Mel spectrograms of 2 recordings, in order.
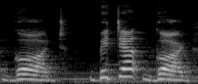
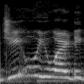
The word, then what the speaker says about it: gourd: Okay, so the ninth vegetable name is bitter gourd. So keep in mind, in bitter last r is silent. Okay, and in gourd, gourd, r is silent.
